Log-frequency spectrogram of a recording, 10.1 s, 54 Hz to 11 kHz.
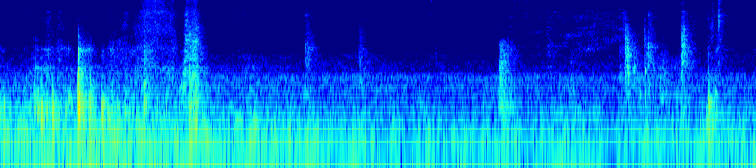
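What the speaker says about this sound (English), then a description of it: "I really like doing that, peeling off the little plastic." Protective plastic film is peeled off a Xiaomi Mi Max 2 phone, giving close, soft crinkles and a few sharp little rips and ticks scattered over a quiet, rustling background.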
